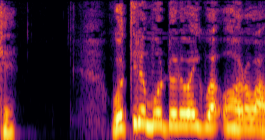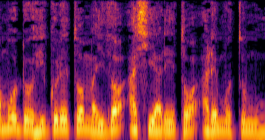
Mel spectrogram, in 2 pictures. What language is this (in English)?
Kikuyu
